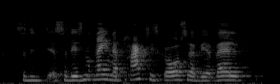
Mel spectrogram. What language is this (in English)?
Danish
